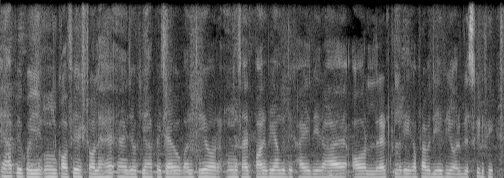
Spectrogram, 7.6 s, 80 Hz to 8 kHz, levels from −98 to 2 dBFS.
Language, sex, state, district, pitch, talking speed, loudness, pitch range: Hindi, male, Bihar, Bhagalpur, 150 Hz, 310 wpm, -25 LUFS, 145-150 Hz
